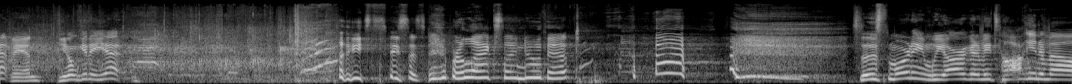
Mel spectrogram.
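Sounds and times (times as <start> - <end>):
speech: 0.0 - 1.6, 3.4 - 6.0, 7.4 - 7.7, 8.6 - 10.7
audience applause: 0.0 - 3.7
laughter: 2.8 - 4.9, 5.7 - 8.0.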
